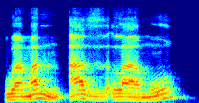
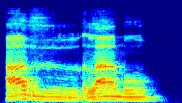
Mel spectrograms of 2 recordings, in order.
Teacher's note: Izhar dibaca jelas. D sukun bukan qalqalah. Jangan dipantulkan ya.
